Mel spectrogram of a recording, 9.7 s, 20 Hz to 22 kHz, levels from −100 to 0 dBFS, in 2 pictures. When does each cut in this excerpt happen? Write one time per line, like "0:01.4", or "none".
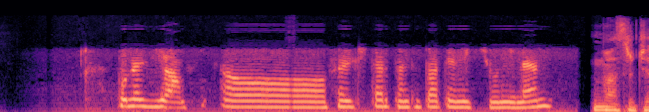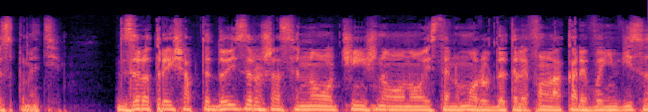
0:04.3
